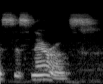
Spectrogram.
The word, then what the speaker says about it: Cisneros: Cisneros. This is neros. Hold on. I'm have to pronounce figure out how to Sandra Cisneros. Cisneros.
